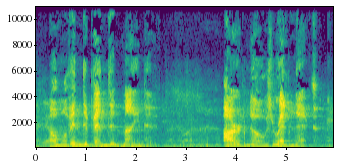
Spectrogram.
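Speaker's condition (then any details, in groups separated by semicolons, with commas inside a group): Laryngeal cancer; prior chemo and radiation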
